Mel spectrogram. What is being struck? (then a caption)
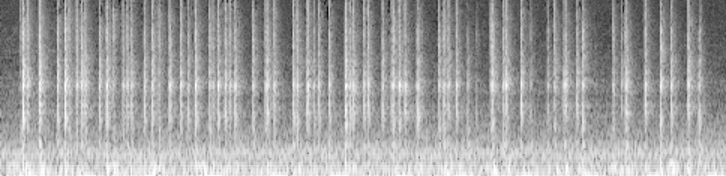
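Spiral notebook with glossy paper cover. Long glitter nails on both hands tap rapidly around the image of two puppies on the glossy paper cover of a spiral notebook. The result is a dense, steady stream of crisp, bright clicks with very short decay, over a faint low rumble.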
